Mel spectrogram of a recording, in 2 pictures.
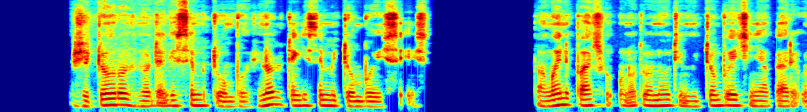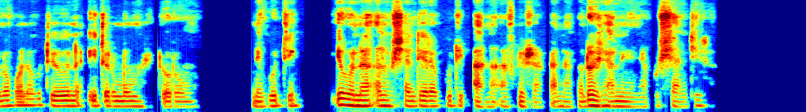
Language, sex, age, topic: Ndau, male, 18-24, health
